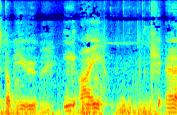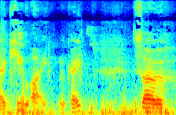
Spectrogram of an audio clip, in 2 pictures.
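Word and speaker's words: Swieqi: the spining It's s SW e i uh Qi okay so and of course when I first came here I used to uh pronounce the Q so I used to say swey um it's actually swe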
